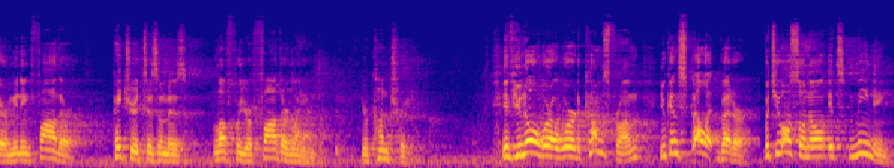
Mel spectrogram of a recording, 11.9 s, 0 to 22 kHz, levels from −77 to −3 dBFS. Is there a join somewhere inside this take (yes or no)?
yes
